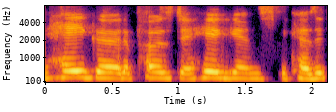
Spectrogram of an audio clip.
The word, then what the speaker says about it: Hagood: They say Hagood. No, it's spelled that way, but it's pronounced Hagood. Like, hey, she's good. And that's why I went back to my birth name, Hagood, opposed to Higgins, because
